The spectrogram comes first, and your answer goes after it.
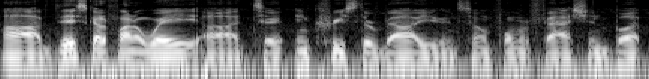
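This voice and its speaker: A man's voice: sits low, fairly even intonation, a little fast, slight background noise. An American man, a football coach, answering interview questions in an earnest, explanatory and informal way.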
